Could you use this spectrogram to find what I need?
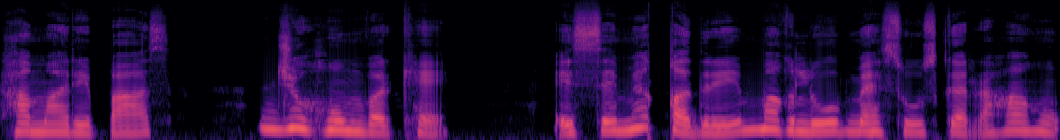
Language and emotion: Urdu, fearful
